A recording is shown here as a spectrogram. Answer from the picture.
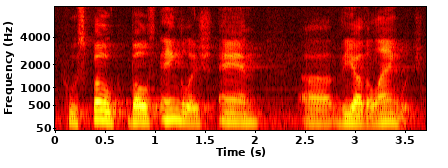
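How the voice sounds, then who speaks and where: Lively intonation marks this man's speech. He has a Spanish accent. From Spanish-speaking country, moved to US at nine. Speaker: former school superintendent and educator. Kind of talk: panel discussion. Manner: hesitant, many repetitions and fillers.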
